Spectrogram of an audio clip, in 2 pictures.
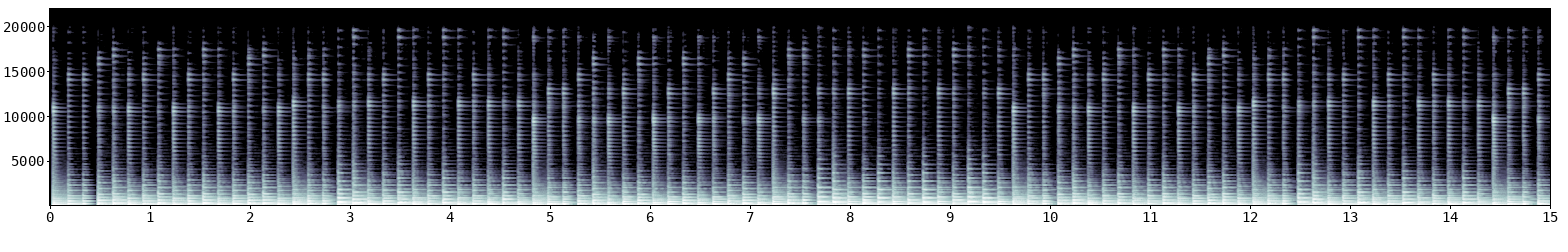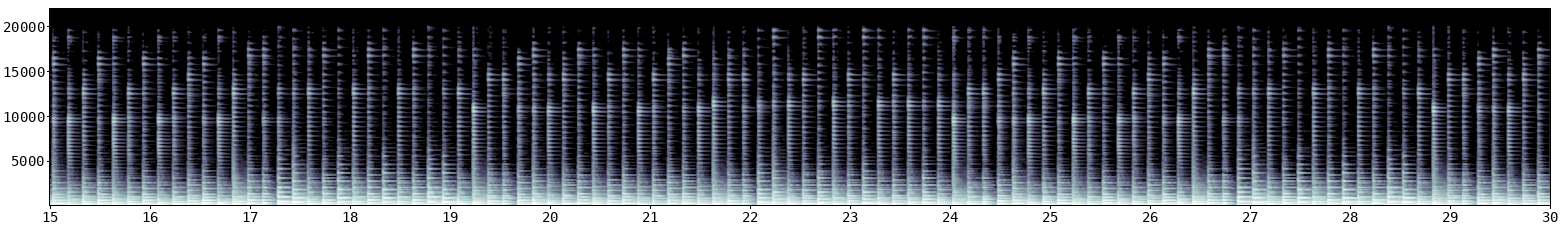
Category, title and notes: Music > Multiple instruments
Ableton Live. VST.....Imposcar, Surge......Musical Composition Free Music Slap House Dance EDM Loop Electro Clap Drums Kick Drum Snare Bass Dance Club Psytrance Drumroll Trance Sample .
Drums, EDM, Snare, Slap, Free, Bass, House, Loop, Dance, Electro, Musical, Clap, Kick, Music, Composition, Drum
